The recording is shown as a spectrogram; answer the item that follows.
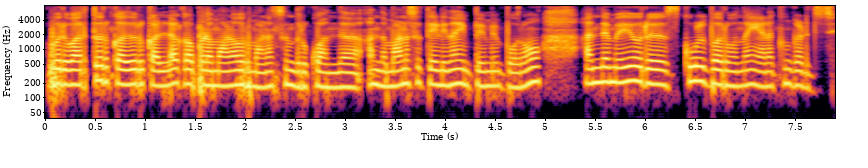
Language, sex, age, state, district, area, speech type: Tamil, female, 18-30, Tamil Nadu, Nagapattinam, urban, spontaneous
